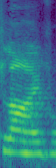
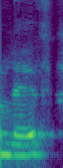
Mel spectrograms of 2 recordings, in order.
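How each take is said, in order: First: "live" rhyming with five; "live" as LYVE; long-i pronunciation. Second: "live" rhyming with give; "live" as LIV; short-i pronunciation. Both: Shown as a demonstration. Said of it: "I never know whether it's live or live".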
